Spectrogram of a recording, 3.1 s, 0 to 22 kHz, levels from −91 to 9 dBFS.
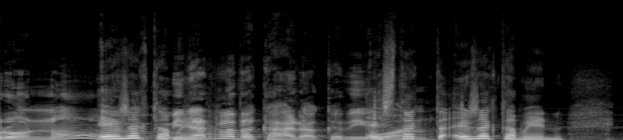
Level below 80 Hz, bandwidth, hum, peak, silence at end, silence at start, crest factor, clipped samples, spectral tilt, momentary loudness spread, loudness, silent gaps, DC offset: -68 dBFS; 14.5 kHz; none; -8 dBFS; 0.3 s; 0 s; 16 dB; under 0.1%; -5 dB/octave; 8 LU; -25 LUFS; none; under 0.1%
